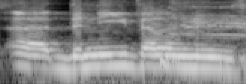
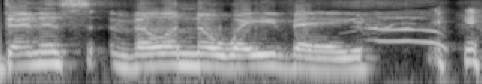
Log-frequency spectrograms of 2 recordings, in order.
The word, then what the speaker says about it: Denis Villeneuve: Here's how you pronounce Denis Villeneuve's name. Denis Villeneuve, not Dennis Villeneuve.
